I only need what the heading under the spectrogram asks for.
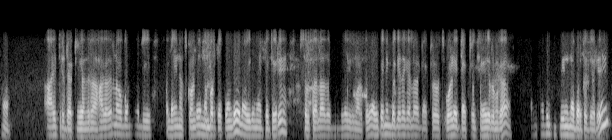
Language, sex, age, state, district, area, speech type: Kannada, male, 45-60, Karnataka, Gulbarga, urban, conversation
